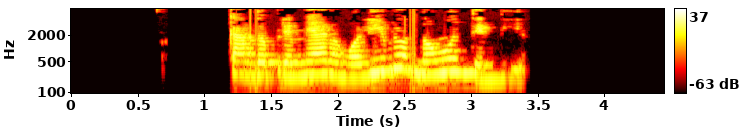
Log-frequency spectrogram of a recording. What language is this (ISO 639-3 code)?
glg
